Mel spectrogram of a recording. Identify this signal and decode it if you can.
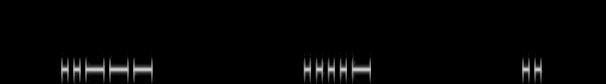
Morse code, heard as a keyed tone, about 20 wpm, spaced as for 5 wpm, 700 Hz. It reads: 24I
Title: 250 Lesson 40e - BK - Three Characters 20wpm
